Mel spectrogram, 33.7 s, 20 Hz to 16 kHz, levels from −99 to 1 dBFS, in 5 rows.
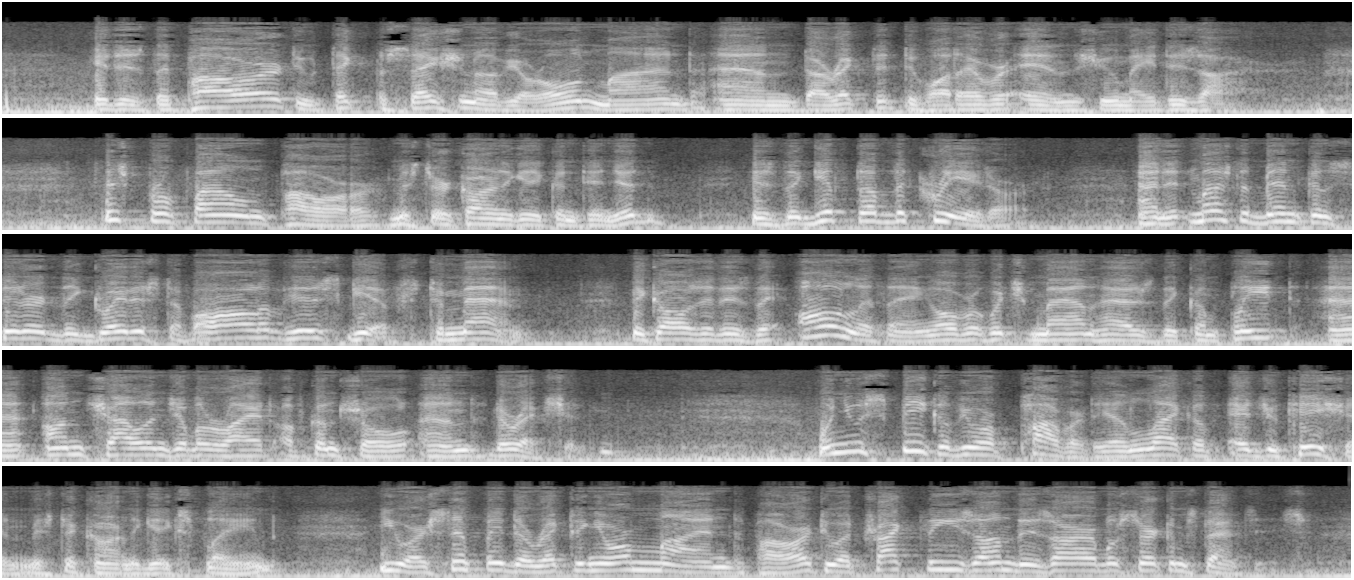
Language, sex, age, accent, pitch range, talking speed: English, male, 60-79, American, 125-195 Hz, 160 wpm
